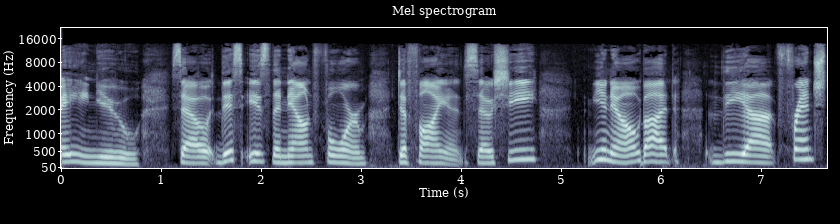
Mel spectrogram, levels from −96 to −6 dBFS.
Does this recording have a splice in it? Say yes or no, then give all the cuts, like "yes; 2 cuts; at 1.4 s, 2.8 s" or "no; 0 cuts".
yes; 1 cut; at 5.8 s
